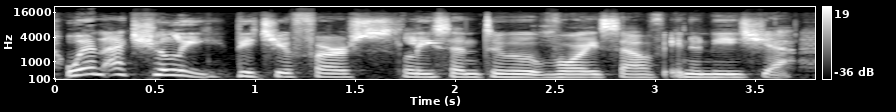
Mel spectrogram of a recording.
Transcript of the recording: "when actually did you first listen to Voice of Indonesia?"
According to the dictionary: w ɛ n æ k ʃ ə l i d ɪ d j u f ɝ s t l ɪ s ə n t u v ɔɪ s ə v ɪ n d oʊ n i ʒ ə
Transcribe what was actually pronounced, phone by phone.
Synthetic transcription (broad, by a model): w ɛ n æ k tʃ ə l i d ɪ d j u f ɝ s t l ɪ s ə n t u v ɔɪ s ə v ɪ n d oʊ n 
